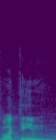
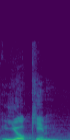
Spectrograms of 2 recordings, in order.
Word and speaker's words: Joaquim: I believe your name is not pronounced Joaquim as it would be in English, but instead Joachim or Joachim. Is it Joachim?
